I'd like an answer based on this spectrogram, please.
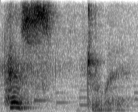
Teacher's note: So the first syllable is stressed, you say it louder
